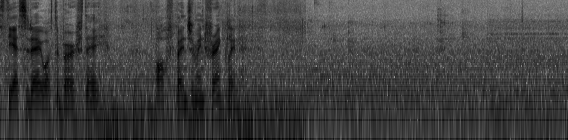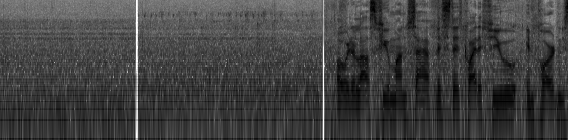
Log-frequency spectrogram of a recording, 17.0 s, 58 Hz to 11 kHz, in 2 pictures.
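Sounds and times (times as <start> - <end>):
distant city traffic rumble: 0.0 - 17.0.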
